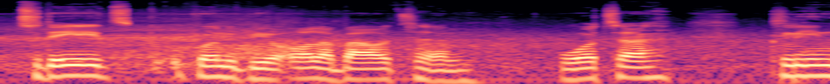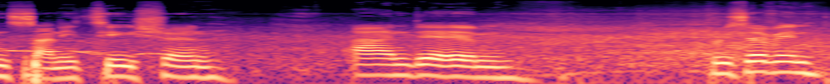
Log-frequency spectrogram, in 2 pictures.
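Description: A man with a Nigerian accent who slips into Nigerian Pidgin, giving a hesitant, unscripted field report and interview. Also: mid-range voice. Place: outdoors near a bridge. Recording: faint outdoor street and vehicle noise.

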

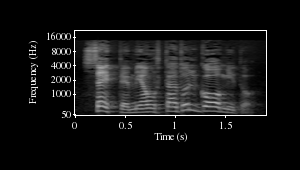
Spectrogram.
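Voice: medium pitch, expressive, moderate pace, pitched above the performer's own voice, natural voice. The narrator voicing Five, a touchy playing-card gardener with an irritable, snappish way of talking.

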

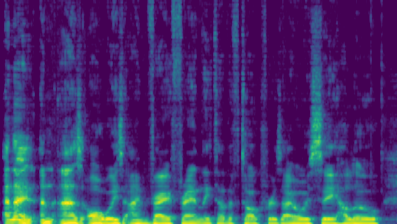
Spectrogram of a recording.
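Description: Male co-host, deep voice, excitable casual storyteller. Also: quick pace. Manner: chatty, laughs often, excitable storytelling. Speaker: podcast co-host. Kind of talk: casual chat.

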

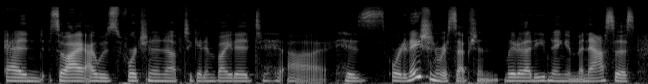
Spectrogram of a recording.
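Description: Woman podcast co-host, lower voice, casual chat, lively storytelling, dry close sound. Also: brisk, vocal fry, no room sound. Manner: chatty, animated storytelling with many fillers.

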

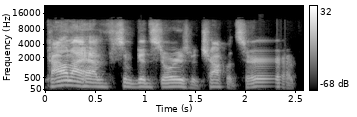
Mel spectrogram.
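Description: A man's voice: mid-range voice, fast, a bit bright. A young man co-hosting a podcast, telling stories and teasing his friends. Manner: teasing, tells stories with a laugh. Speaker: podcast co-host. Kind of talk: casual storytelling chat.

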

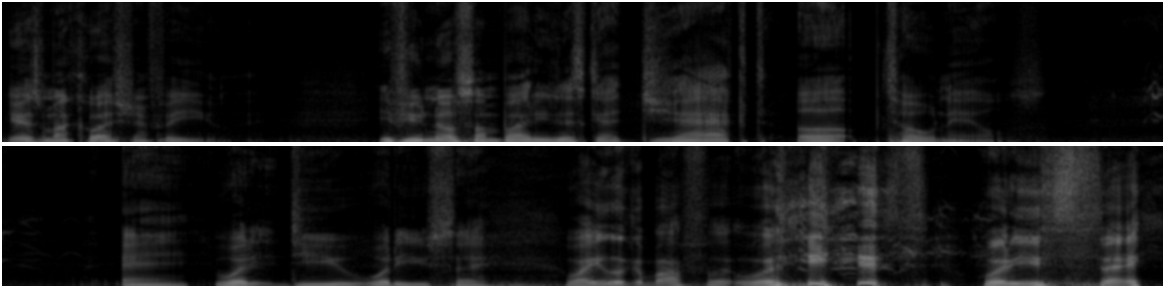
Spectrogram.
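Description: A young adult man hosting a casual chat, teasing his co-hosts in an animated, slangy, profane way. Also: lowish voice, moderate pace. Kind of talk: casual banter.

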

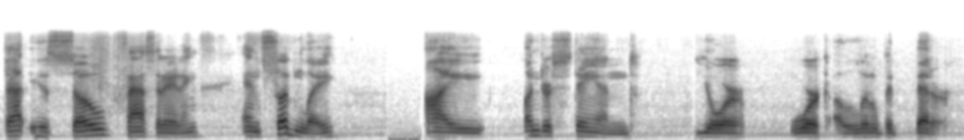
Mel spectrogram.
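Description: A man's voice: mid-range voice, slow pace, long pauses, no room sound, rough recording. A man from Connecticut with an American accent, interviewing in a casual, thoughtful and somewhat hesitant way. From Connecticut, United States.

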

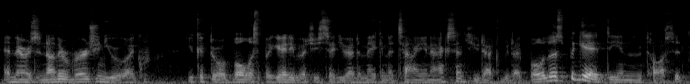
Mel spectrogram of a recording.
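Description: A young man co-hosting a podcast in casual chat, animated and often turning to listeners with "listen". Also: lowish voice, racing, slight background noise. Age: young adult. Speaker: podcast co-host.

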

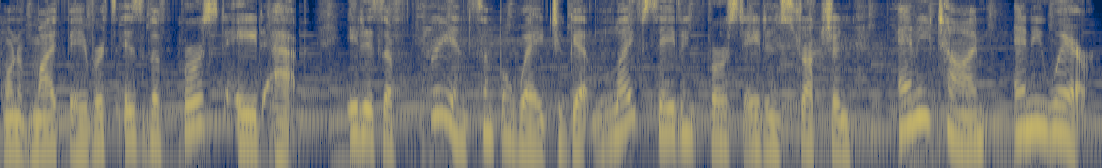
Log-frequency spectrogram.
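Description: A woman's voice: deep voice, lively intonation, normal speed, music in the background. A woman presenting a short scripted health segment for radio.

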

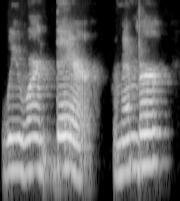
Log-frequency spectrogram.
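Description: A woman's voice: mid-range voice, flat delivery, slow pace, lightly acted. A woman reading the part of a determined teenage boy wizard who speaks firmly, in an audiobook. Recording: roomy echo.

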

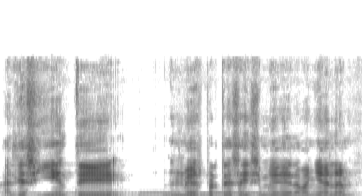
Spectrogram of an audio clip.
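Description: A young Mexican man with a Mexican accent, telling a personal travel story in a relaxed, chatty way with many fillers. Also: medium pitch, moderate pace, faint music behind. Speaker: podcast storyteller. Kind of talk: first-person travel anecdote.

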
